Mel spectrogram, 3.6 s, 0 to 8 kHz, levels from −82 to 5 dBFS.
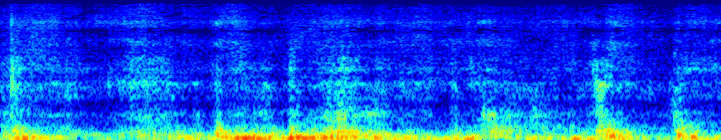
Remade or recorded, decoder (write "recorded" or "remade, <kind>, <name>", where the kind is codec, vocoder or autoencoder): remade, codec, SNAC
